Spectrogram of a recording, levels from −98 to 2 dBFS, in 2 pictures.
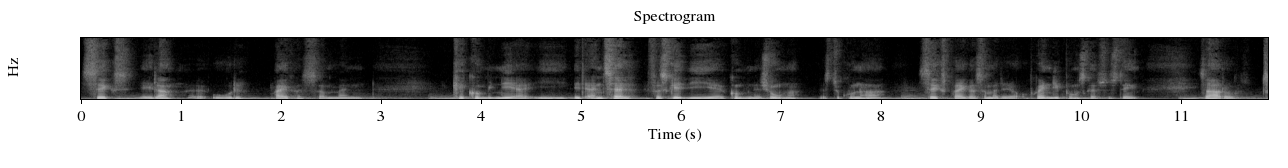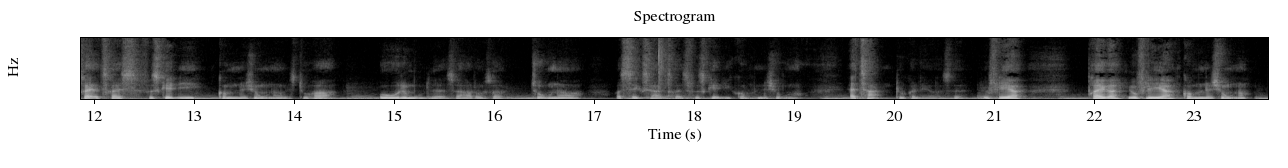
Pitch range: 110-135 Hz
